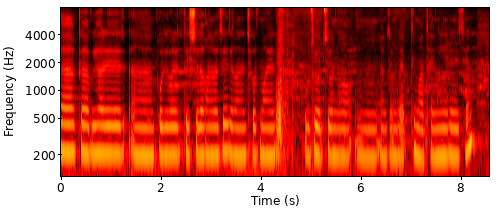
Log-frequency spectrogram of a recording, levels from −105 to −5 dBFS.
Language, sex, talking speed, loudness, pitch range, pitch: Bengali, female, 135 wpm, -49 LUFS, 195-205 Hz, 200 Hz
